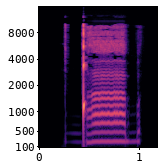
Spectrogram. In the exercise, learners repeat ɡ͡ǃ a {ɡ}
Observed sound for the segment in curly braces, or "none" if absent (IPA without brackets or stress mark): b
